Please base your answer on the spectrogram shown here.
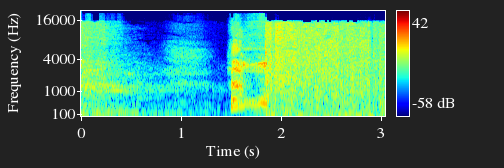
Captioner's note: a-choo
